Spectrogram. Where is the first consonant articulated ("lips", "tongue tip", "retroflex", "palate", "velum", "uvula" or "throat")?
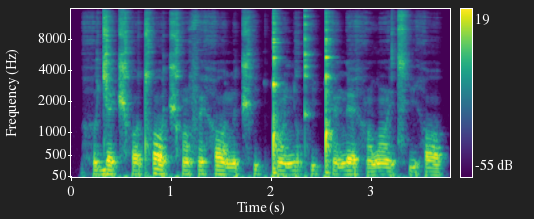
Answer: throat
